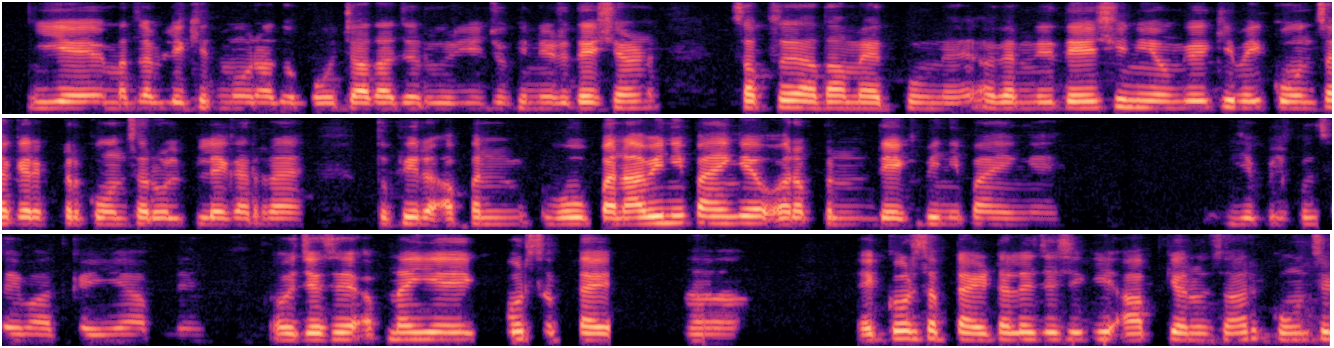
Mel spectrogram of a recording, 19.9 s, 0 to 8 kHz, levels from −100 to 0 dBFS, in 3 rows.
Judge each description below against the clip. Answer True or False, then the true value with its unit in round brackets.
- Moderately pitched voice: True (170 Hz)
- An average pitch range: False (1.7 semitones)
